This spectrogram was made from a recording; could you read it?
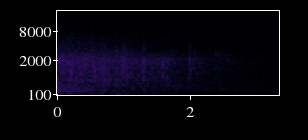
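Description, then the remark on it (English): An audience at a worship gathering clapping together as they take their seats, in a sustained, dense burst of applause that gradually fades over a few seconds, with no voices standing out. “And clap your hands one more time as you're seated in the name of the Lord.”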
